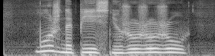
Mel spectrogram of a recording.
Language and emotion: Russian, sad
